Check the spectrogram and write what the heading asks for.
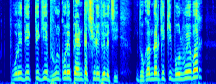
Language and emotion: Bengali, fearful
